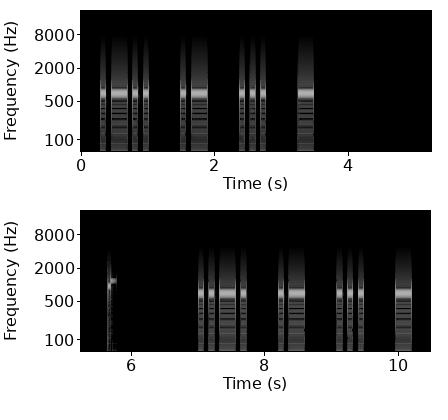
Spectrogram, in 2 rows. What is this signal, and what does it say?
Morse code, heard as a keyed tone, about 15 wpm, spaced as for 11 wpm, 700 Hz. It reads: LAST FAST
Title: 2x Character Spacing - Top 500 Words - 15wpm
